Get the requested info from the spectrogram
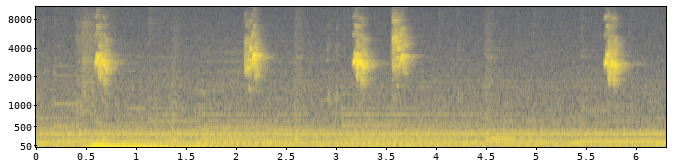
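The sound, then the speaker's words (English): Five short, sharp bird squawks and chirps at irregular intervals, two close together near the middle, standing out over a steady low background hum with no talking. “Keep the birds some company, hon.”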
